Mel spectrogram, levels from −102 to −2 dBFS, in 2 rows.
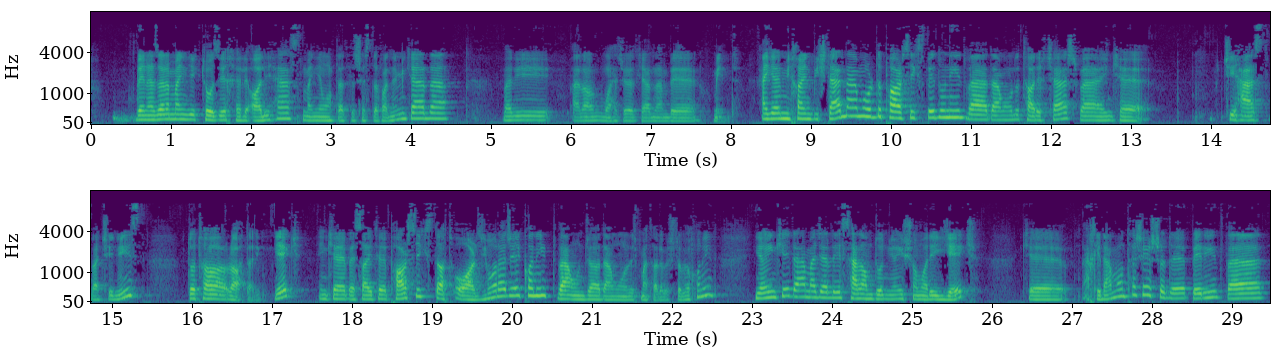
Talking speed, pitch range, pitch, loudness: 140 wpm, 125-185 Hz, 145 Hz, -29 LUFS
